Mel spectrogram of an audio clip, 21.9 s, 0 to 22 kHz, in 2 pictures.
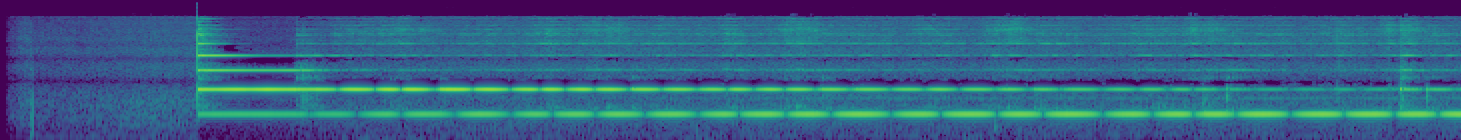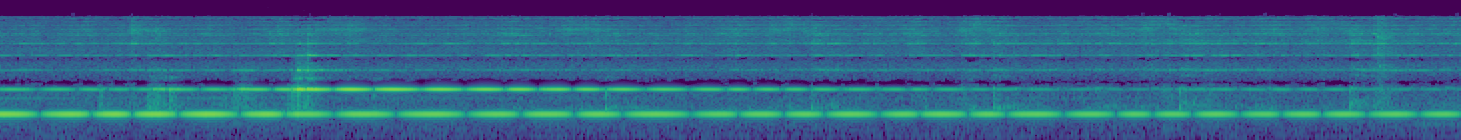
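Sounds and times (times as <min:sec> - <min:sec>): singing bowl ringing: 0:01.5 - 0:21.9.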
